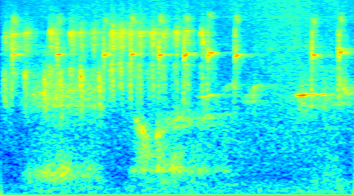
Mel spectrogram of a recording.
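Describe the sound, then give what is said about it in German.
Agitated bird alarm calls from two species overlap: rapid, high-pitched chattering notes with sharp repeated chips, joined briefly by a lower call, fairly loud and continuous without any talking. “Das Ganze wird heftiger, weil nämlich eine zweite Vogelart dazu kommt.”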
